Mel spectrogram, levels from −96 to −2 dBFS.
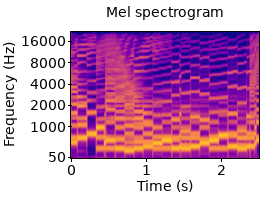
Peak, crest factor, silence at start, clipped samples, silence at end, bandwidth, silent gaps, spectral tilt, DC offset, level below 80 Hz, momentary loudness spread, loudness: -10 dBFS; 8 dB; 0 s; under 0.1%; 0 s; over 20 kHz; none; -2 dB/octave; under 0.1%; -66 dBFS; 2 LU; -18 LUFS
